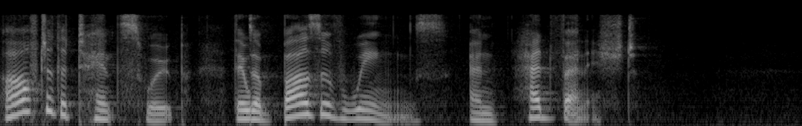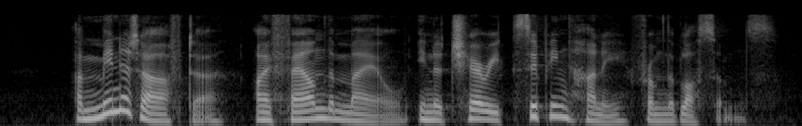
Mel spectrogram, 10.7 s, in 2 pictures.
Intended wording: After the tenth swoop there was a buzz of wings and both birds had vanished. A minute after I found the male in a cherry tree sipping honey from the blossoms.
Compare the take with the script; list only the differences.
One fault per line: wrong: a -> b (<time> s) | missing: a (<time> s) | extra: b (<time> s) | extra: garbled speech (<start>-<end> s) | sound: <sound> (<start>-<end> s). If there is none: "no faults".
missing: was (1.7 s)
missing: both birds (3.3 s)
missing: tree (8.7 s)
